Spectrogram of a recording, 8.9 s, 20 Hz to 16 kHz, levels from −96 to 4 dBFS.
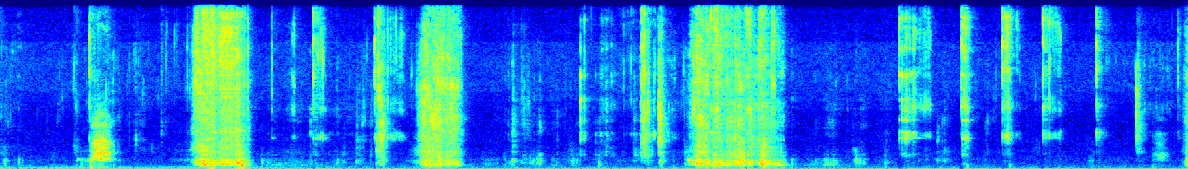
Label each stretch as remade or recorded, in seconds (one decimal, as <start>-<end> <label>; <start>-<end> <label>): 0.0-8.9 recorded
